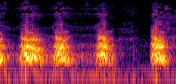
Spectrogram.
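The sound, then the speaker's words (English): A man, a fan in a Dwyane Wade jersey at a game, barks like a dog while pointing at New Orleans fans, four loud, hoarse woofs in a steady rhythm with short pauses between them and no talking. “I don't know what he's saying, but he's barking.”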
